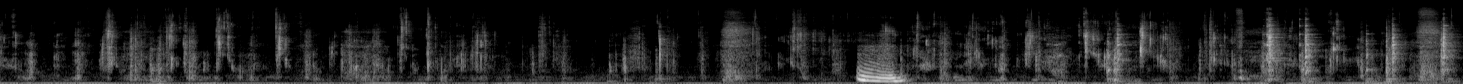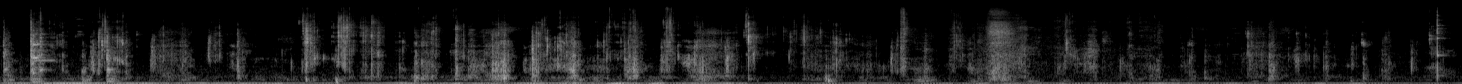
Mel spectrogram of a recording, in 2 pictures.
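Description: Close-miked eating: steady crunching, biting and chewing of crisp food, in irregular bites and mouthfuls. About nine seconds in, a short, loud vocal sound from the eater, falling in pitch.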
